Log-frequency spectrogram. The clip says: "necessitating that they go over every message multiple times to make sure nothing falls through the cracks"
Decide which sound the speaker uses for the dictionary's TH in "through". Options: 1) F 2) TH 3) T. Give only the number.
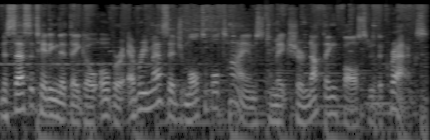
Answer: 2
